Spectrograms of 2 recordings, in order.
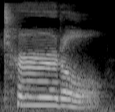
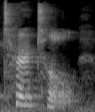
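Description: First: The second T is a soft D-like sound. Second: The second T is a crisp, clear T sound. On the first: The speaker calls it right. "we say turtle. / the second T is like a D" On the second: The speaker calls it wrong. "We don't say turtle"

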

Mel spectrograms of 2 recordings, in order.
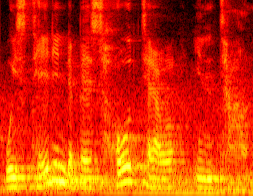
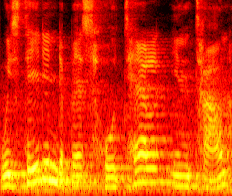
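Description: First: The stress in hotel is on the first syllable. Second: The stress in hotel is on the second syllable. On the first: "kalau misalkan kan Anda mau tekankan dipakai ho-nya" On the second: "jadi kita bisa tekankan di bagian tel-nya. For example"

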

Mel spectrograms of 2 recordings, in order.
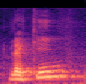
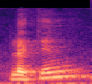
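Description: No difference in how they are said.

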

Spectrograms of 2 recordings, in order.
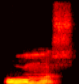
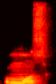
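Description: First: The stress is on the first syllable. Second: The stress is on the second syllable. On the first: The word means shoulder. "первое ударение" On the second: The word means raw. "Есть два слова с разным ударением"

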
